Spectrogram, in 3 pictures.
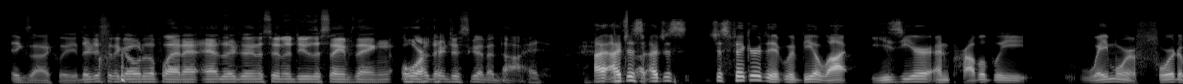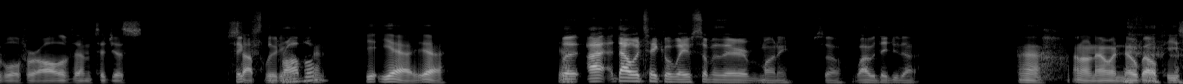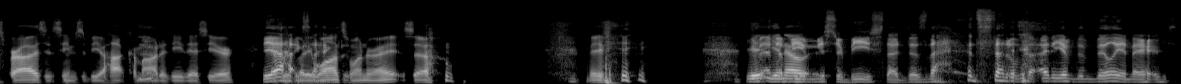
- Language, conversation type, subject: English, unstructured, What do you think about factories polluting the air we breathe?
- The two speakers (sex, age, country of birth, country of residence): male, 20-24, United States, United States; male, 35-39, United States, United States
- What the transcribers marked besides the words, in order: chuckle; other background noise; "sonna" said as "oona"; laughing while speaking: "or they're just gonna die"; chuckle; laughing while speaking: "Yeah, exactly"; laughing while speaking: "So"; laughing while speaking: "Maybe"; laughing while speaking: "that instead"; chuckle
